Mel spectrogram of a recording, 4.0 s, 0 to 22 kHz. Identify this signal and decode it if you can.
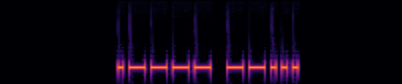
Morse code, heard as a keyed tone, about 23 wpm, 700 Hz. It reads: 17
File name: practice / 22wpm / Two Letter-Number Combinations - 22wpm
